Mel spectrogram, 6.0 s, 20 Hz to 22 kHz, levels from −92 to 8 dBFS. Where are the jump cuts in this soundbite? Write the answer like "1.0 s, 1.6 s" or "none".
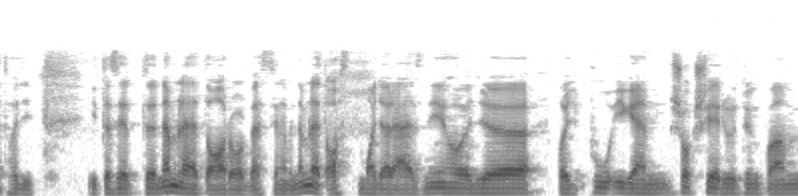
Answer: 4.1 s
